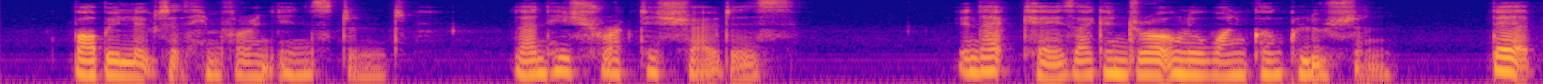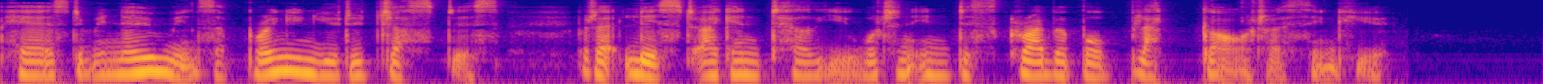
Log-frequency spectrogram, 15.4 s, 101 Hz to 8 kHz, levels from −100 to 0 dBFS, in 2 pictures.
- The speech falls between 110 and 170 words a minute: No, average, 180 wpm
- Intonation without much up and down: Yes, narrow, 2.1 semitones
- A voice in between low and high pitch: Yes, medium, 170 Hz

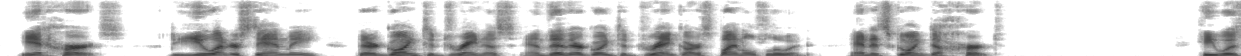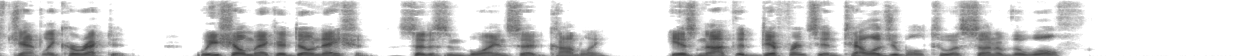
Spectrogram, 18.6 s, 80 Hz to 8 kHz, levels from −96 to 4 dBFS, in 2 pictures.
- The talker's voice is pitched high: No, medium, 140 Hz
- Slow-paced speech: No, average, 160 wpm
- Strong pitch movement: Yes, wide, 6.2 semitones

